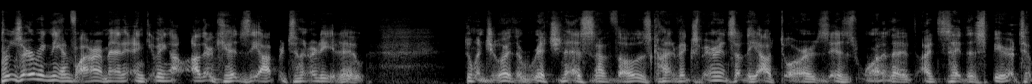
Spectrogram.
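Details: Spasmodic dysphonia (he calls it spasmodic dystonia) in an adult man: neurological, onset at 42 after a 1996 injury, vocal cords tighten constantly, not a tissue injury; Kyoto surgery about eight months earlier improved reliability; now on alternative therapies.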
